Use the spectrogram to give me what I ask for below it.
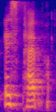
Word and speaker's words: ISPEP: So ISPEP, and it's spelled like, and it's pronounced like Pepsi backwards.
